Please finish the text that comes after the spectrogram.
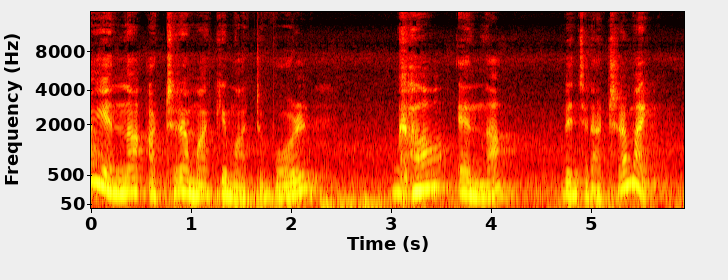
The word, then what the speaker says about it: ഘ: ഘ, ഗായുടെ കൂടെ ഒരു ഹായുടെ ശബ്ദം കൂടെ ഉച്ചരിച്ചു കൊണ്ടാവണം ഈ ഒരു അക്ഷരം പറയേണ്ടത്.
